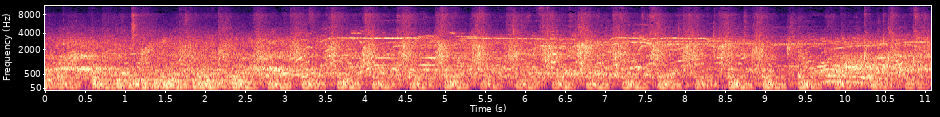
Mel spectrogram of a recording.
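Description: A crowd of fans claps in a steady rhythm.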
